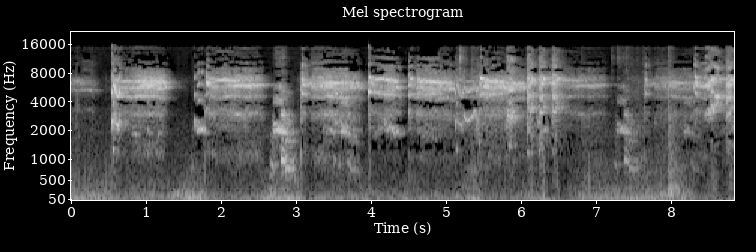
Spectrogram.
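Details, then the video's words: A rainbow lorikeet parrot gives sustained shrill chirping with harsh screechy phrases and brief dipping notes, separated by short pauses. "Rainbow Lorikeet parrot singing chirping sounds"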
